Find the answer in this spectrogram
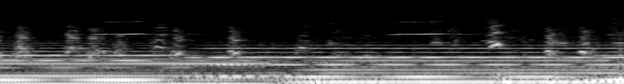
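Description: Held chords on an old pampa piano, the notes sustained for seconds with a change of chord about halfway, while dogs bark.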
